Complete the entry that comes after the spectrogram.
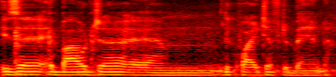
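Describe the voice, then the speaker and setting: In an Italian accent, a man talks at a fairly low pitch with ordinary pitch variation, audible room echo around him. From Italy. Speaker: keyboardist and sound engineer. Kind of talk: casual interview chat. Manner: halting, many hesitations.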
